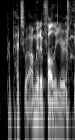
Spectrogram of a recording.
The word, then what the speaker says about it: Perpetua: How'd you pronounce her name? Perpetua. Perpetua.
